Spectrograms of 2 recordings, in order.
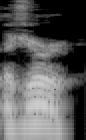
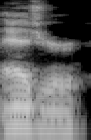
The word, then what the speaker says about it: Azure: with microsoft with microsoft owns azure or azure however you want to pronounce it and sony basically admitted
